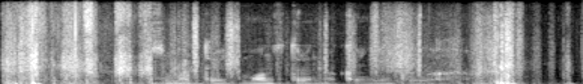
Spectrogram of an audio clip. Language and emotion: Russian, neutral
